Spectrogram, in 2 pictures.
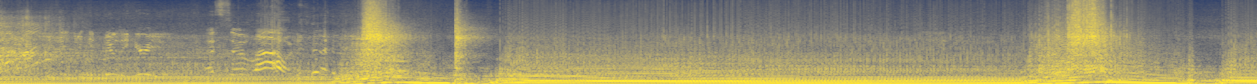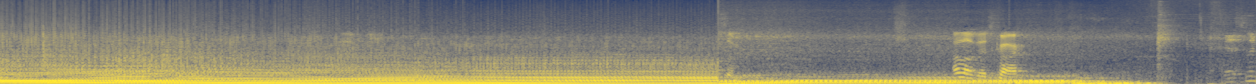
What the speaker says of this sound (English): You get a little cold start action.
